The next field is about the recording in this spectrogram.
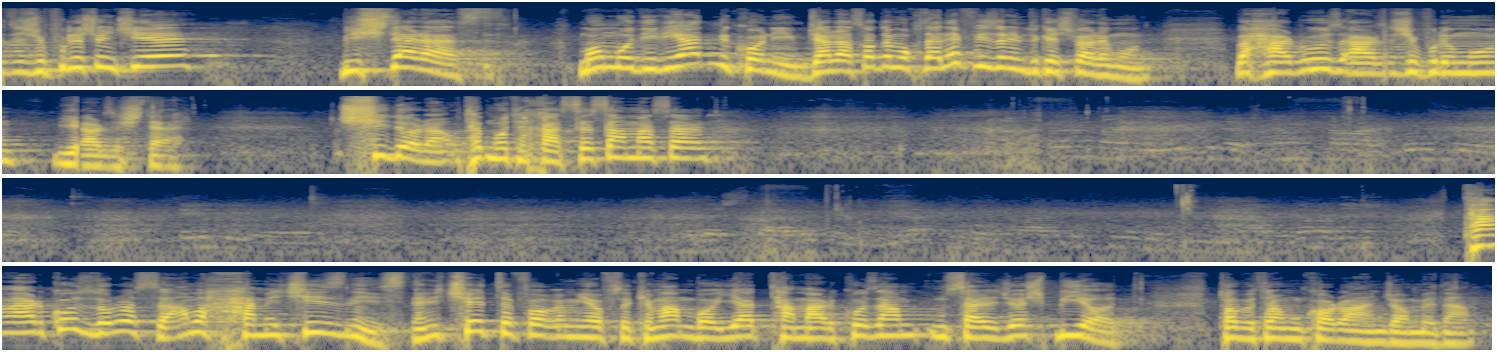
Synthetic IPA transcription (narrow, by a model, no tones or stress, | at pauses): æɾzeʃ̬epʰuːle̞ʃuːnt͡ʃʰie | biːʃt̪æɾæst̪ | mɒːmo̞d̪iːɾijæt̪miːkʰo̞niːmd͡ʒælæsɒːt̪e̞mo̞xt̪æle̞fmizɒɾiːmt̪ukʲʰe̞ʃvæɾemun | væhæɾːuːzæɾzeʃ̬e̞pʰuːle̞munbiːæɾze̞ʃt̪ʰæɾ | t͡ʃʰiːd̪ɒːɾæmot̪ʰexæsːe̞sæmmæsæl | t̪ʰæmæɾkʰo̞zd̪o̞ɾost̪eæmːɒːhæme̞t͡ʃʰiːzniːst̪jæniːt͡ʃʰe̞ːt̪ʰːe̞fɒːɣimijo̞ft̪ecʰe̞mænbɒːjæd̪̥̚t̪ʰæmæɾkʰo̞zæmunsæɾe̞d͡ʒɒːʃbijɒːd̪̥ | t̪ʰːɒːbet̪ʰonæmunkʰɒːɾːʊænd͡ʒɒːmbe̞d̪æm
